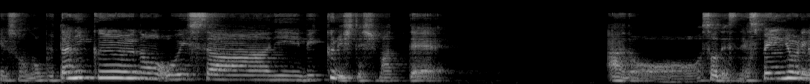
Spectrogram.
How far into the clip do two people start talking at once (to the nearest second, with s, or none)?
none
